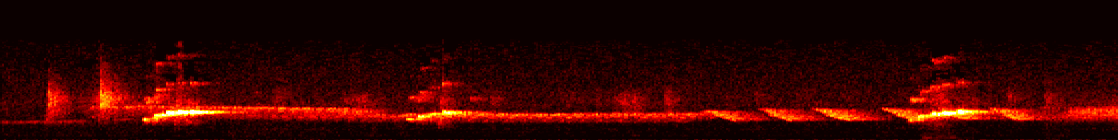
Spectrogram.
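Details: Male Belgian canary (Salsa line) singing as a warm-up for other canaries; softer, drawn-out whistled notes and a few short rolled trills over a low steady hum.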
